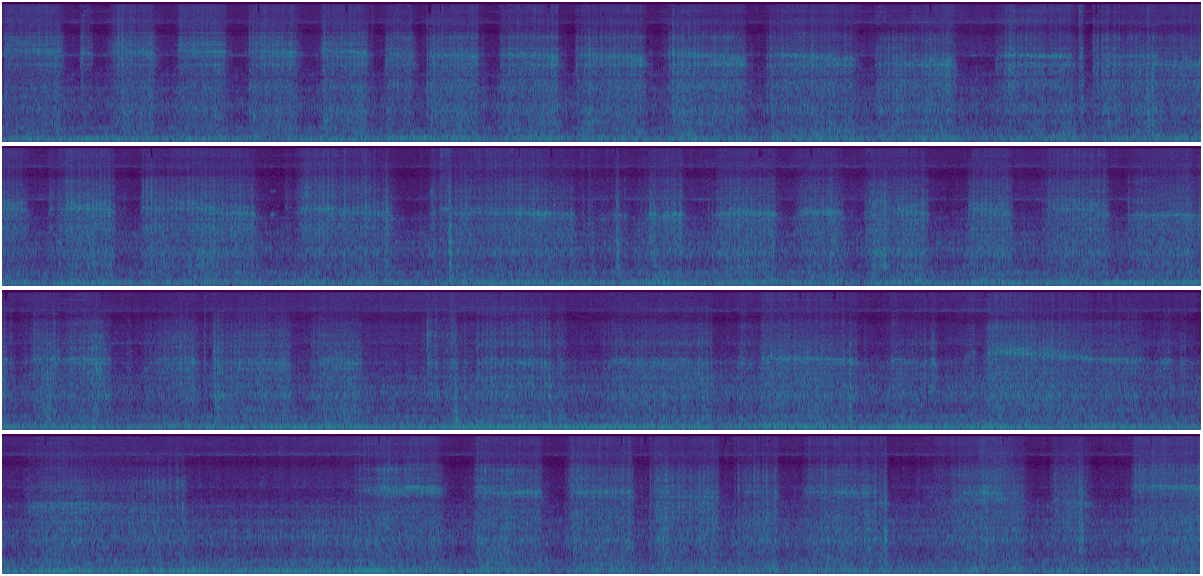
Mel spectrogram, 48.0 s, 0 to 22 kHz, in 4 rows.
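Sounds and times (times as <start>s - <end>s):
tool rubbing spinning wood: 0.0s - 38.0s, 38.6s - 47.9s
wood lathe motor hum: 0.1s - 47.9s.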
